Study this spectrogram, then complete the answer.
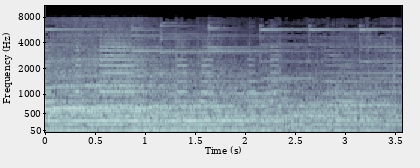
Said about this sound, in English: The sound of freight trains begins to sound suspiciously like broadcasts on the Pirate Station.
